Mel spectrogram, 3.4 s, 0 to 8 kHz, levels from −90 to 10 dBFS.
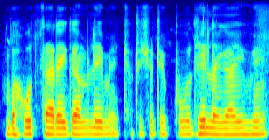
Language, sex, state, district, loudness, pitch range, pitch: Hindi, male, Jharkhand, Deoghar, -16 LUFS, 135-145 Hz, 140 Hz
